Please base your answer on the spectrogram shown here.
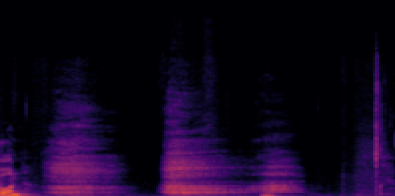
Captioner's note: takes a deep breath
